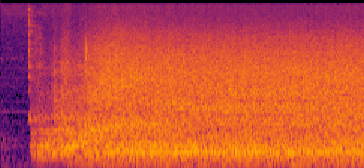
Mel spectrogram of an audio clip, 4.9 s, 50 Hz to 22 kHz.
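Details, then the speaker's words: Denray 2872 downdraft sanding table: switched on, settles within a second into an even, steady rush of air with no rubbing, scraping or bearing growl; fan running normally. "there's no bearing issues the fan isn't rubbing as you can hear it's just really quiet running machine"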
